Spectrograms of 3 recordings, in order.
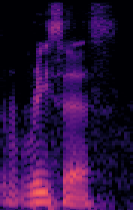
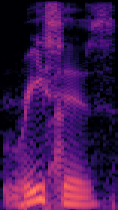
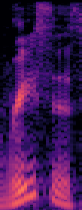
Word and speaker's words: Reese's: how do you pronounce recess you know the candy Oh I thought you said recess at first like playing at at lunch that's exactly what he just said Reese's yeah Reese's right Reeses yeah not recess say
